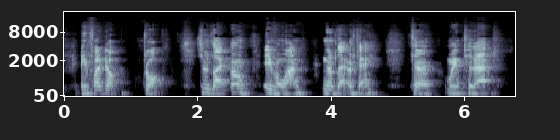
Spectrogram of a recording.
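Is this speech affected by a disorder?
Yes: cerebral palsy.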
